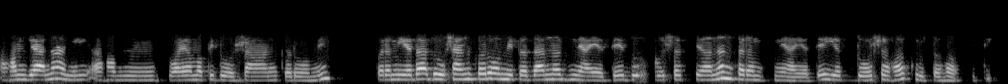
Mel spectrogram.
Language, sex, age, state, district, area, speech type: Sanskrit, female, 30-45, Karnataka, Bangalore Urban, urban, conversation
